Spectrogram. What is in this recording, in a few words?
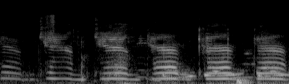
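"can", spoken word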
